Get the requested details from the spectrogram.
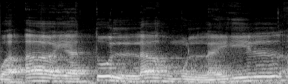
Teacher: Tanwin masuk dalam lam masukkan tanpa dengung. Idgham bila ghunna.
